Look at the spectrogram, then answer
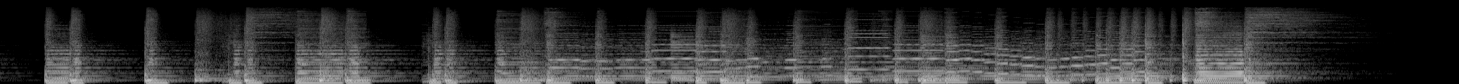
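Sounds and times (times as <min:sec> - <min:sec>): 
tango music: 0:00.5 - 0:12.9.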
